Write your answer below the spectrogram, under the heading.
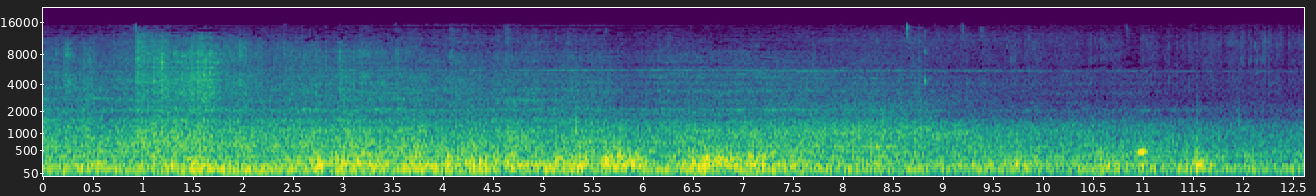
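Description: Intermodal freight train's container cars rolling past, a steady low noise of steel wheels running on the rails that eases off somewhat toward the end as the train's tail moves away.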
